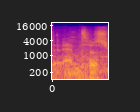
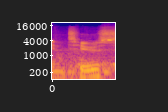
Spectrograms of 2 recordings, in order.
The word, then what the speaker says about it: Entus: You know, everybody says Entus wrong, but it's an acceptable pronunciation at this point. Yeah, it's actually Intus, you know?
